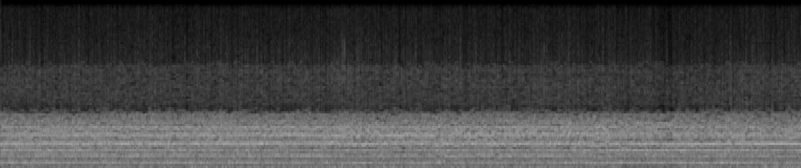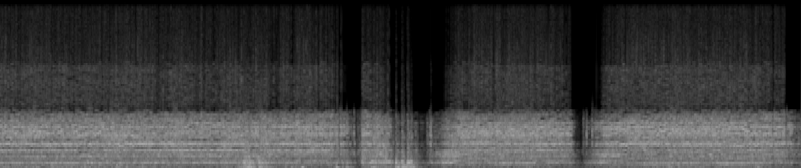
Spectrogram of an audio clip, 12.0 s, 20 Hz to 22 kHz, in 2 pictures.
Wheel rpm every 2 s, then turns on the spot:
230, 230, 220, 200, 90, 120.
none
